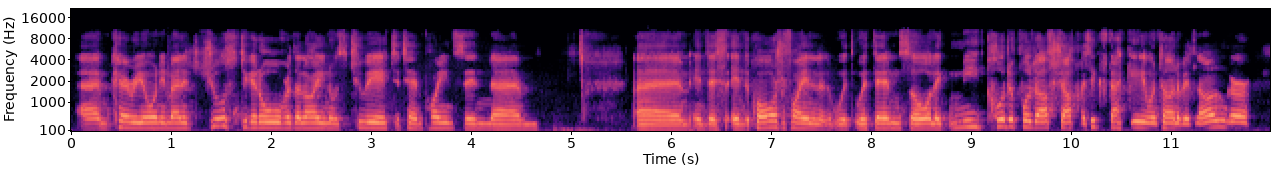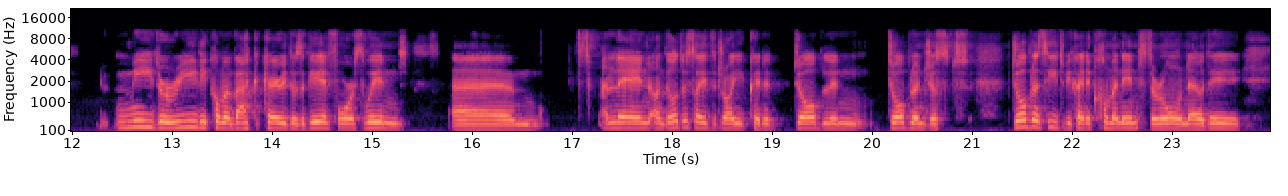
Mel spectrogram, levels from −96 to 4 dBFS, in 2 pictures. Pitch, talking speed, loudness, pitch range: 170 Hz, 215 wpm, -22 LUFS, 155-185 Hz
